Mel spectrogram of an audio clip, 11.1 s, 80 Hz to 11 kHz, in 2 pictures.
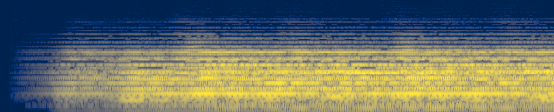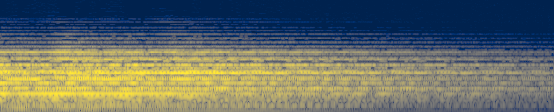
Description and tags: Whisper Too Quiet
A luscious pad/atmosphere perfect for use in soundtrack/scoring, chillwave, liquid funk, dnb, house/progressive, breakbeats, trance, rnb, indie, synthpop, electro, ambient, IDM, downtempo etc.
130-bpm, ambience, dreamy, effects, evolving, expansive, liquid, long, luscious, melodic, morphing, pad, soundscape, wide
